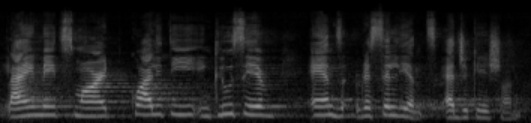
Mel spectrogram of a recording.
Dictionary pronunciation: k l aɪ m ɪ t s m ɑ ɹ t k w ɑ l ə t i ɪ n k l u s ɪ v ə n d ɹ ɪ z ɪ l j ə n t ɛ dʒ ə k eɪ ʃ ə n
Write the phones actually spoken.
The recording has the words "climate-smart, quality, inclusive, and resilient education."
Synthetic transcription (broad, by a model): l aɪ m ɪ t s m ɑ ɹ t k w ɑ l ə t i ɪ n k l u s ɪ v ə n d ɹ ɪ s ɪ l j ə n t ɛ dʒ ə k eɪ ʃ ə n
